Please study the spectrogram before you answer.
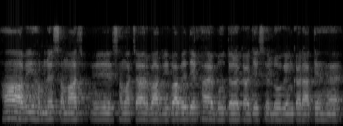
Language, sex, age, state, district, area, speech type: Hindi, male, 18-30, Bihar, Samastipur, rural, spontaneous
